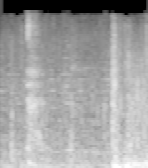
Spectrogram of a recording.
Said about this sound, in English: The building blows apart. Shocked onlookers watch from the city streets. An enormous shockwave rocks the entire city.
